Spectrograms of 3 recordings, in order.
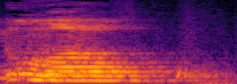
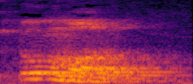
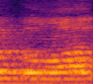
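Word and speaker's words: tomorrow: तो ध्यान दीजिए यहां पर इसको देखो टुमारो तो अपन बोलते हैं, इसका शुद्ध जो प्रोनाउंसिएशन वो निकलता है टमारो। इसको शुद्ध टमारो बोला जाता है।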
